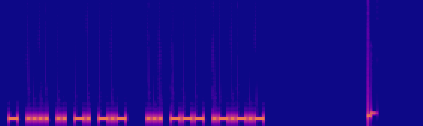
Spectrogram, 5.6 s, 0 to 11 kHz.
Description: Morse code, heard as a keyed tone, about 30 wpm, 700 Hz. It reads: THINK SO.
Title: Sentences from Top 1000 Words - Review Part 1 - 30wpm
